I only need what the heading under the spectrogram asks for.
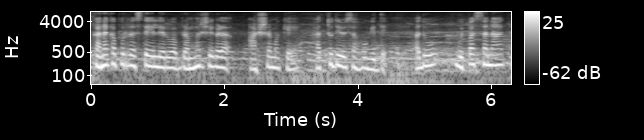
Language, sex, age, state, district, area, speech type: Kannada, female, 60+, Karnataka, Dharwad, rural, spontaneous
